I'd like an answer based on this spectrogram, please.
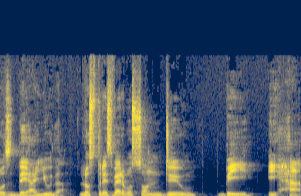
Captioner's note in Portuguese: Inglês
